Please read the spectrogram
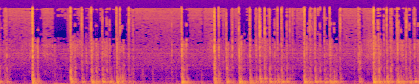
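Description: Typing on a computer keyboard: a quick, irregular run of keystrokes, with a short lull about two seconds in before the typing picks up again.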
